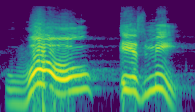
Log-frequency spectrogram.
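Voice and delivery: slow, heavy woe is me; drawn-out lament. Shown as a demonstration. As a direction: drag it out like a lament. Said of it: "Think about that".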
